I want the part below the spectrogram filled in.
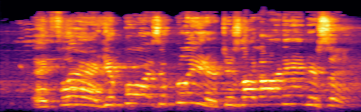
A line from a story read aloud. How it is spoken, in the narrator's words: he screams out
